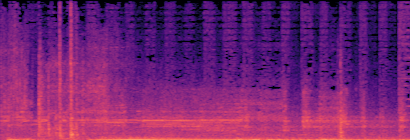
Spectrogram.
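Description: A car engine starting about a second in and then idling with a steady low hum, over background music. Two sharp clicks come just before it starts.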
